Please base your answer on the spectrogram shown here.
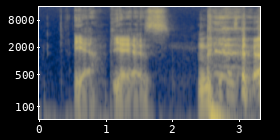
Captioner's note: laughs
